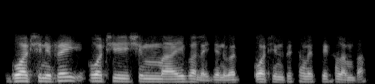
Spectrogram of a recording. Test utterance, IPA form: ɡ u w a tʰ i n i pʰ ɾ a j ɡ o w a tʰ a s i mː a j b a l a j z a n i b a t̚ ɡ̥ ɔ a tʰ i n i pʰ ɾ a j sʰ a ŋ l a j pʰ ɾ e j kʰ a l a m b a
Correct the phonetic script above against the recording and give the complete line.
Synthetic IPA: ɡ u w a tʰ i n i pʰ ɾ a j ɡ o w a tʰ i s i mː a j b a l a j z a n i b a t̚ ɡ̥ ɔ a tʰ i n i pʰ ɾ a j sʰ a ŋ l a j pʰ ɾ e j kʰ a l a m b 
